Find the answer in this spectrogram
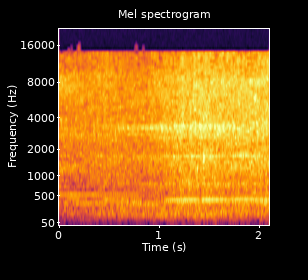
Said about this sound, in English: And there's a lot of white noise as we get into it. Let's see what we got here.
